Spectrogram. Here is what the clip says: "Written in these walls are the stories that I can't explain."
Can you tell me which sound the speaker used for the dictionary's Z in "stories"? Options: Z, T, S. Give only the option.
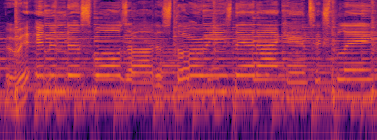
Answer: Z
